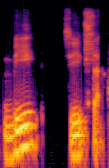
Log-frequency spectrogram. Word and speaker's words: visitar: Okay, so technically, it's visitar. – Oh. Ooh. – So the V in Castilian Spanish, in 90% of Spanish-speaking countries, the V is pronounced B.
